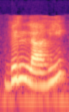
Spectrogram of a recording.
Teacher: باللہ لفظ جلالہ ہے، باریک پڑھنا ہے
